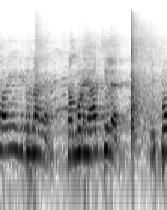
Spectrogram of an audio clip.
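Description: A man making a speech into a microphone over a loudspeaker system, with two sharp cracks about a second and a quarter apart cutting through it.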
